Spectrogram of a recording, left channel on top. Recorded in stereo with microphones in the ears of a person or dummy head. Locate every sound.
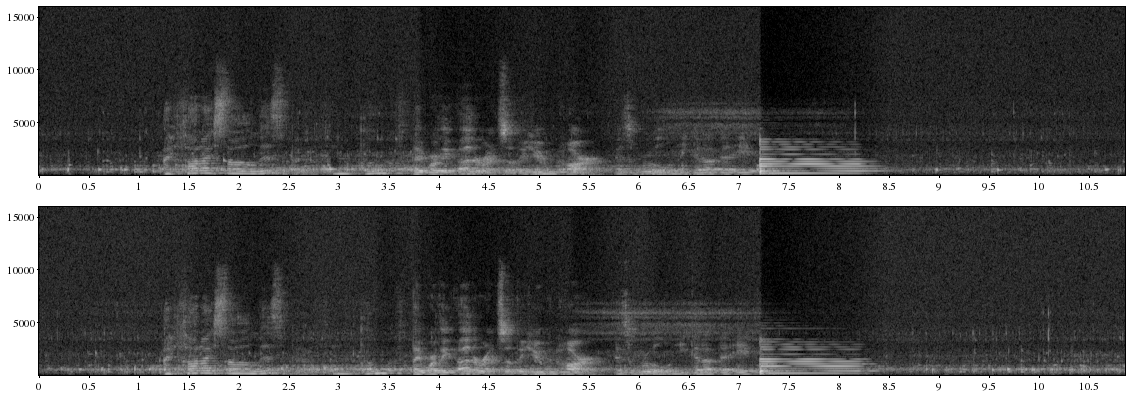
1.2 s a woman speaking: centre (ahead or behind), 0.6 m; by 3.6 s 5° left (ahead or behind), 2.0 m
3.7 s a man speaking: 45° right (ahead or behind), 2 m
5.7 s a man speaking: 60° right (ahead or behind), 3 m
7.2 s a piano: 20° left (ahead or behind), 1.0 m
